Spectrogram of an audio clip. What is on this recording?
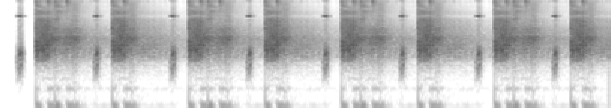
percussion cut from my latest hard trance track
